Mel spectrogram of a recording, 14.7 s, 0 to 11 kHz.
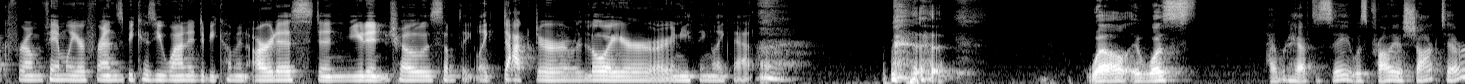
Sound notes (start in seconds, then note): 7.6 sighing; 8.8 laughing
